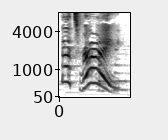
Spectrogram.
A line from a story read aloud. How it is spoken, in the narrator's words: said Tigger, looking around happily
